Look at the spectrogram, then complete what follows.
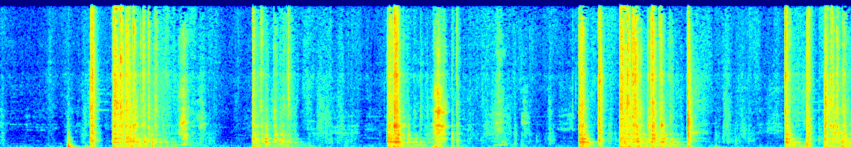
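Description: A small ball striking an over-the-door mini basketball hoop again and again: sharp thuds against the backboard, rim and door every one to three seconds, each followed by about a second of rattling.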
